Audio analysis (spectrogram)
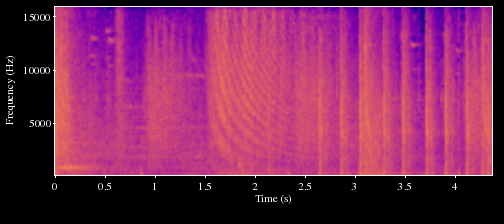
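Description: Rapid bursts of turret gunfire in the twin-stick shooter Enter the Gungeon, a busy run of sharp repeated shots with whooshes and impacts that quickens into dense clustered volleys near the end.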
